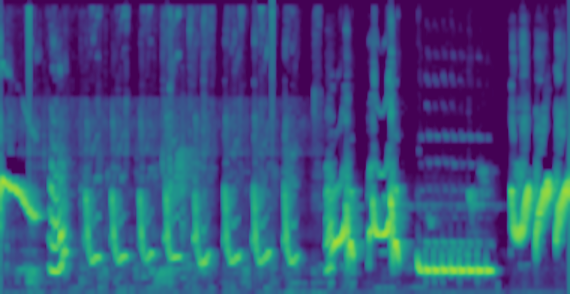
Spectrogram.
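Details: Javan pied starling singing vigorously, a morning lure recording made with a vivo phone to get silent birds singing. About ten repeated downward-slurred whistles, then buzzy twisting notes, a flat low rattling trill and high squeaky whistles.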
